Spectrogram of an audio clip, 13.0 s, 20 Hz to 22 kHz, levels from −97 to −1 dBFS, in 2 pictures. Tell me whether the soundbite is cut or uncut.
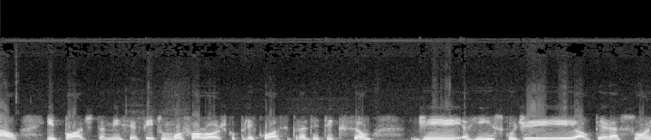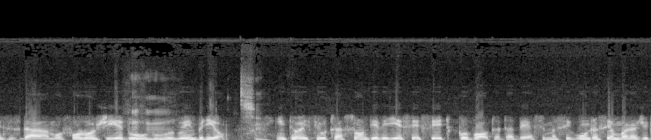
uncut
